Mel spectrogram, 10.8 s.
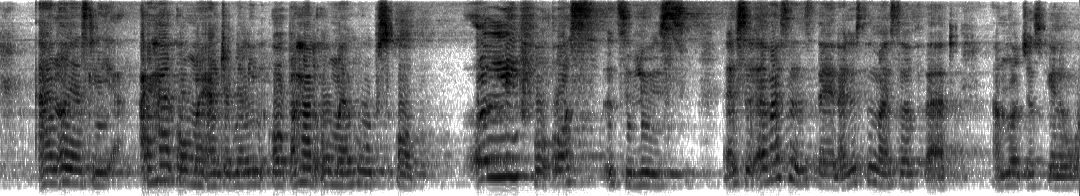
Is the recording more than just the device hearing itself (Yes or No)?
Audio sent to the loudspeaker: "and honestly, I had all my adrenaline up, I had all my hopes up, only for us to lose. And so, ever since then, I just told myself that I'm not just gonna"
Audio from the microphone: No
